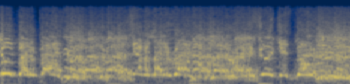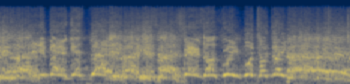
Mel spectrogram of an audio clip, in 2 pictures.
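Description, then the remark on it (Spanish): A large crowd chants "Good, Better, Best" in loud, rhythmic bursts, voices roaring together with brief dips between repetitions and a steady wash of cheering underneath. “Lo cierto es que el grito, la consigna Good, Better, Best, bueno, mejor, lo mejor, se ha hecho muy popular a lo largo del mundo, en todo el mundo, y se ha desgajado de lo estrictamente deportivo.”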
